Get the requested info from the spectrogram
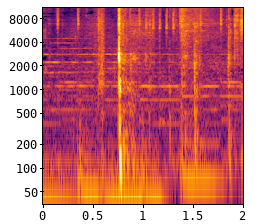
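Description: A basketball bouncing hard once on an asphalt driveway about a second in, with a few fainter knocks after it, over background music.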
